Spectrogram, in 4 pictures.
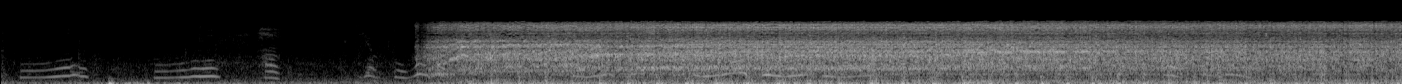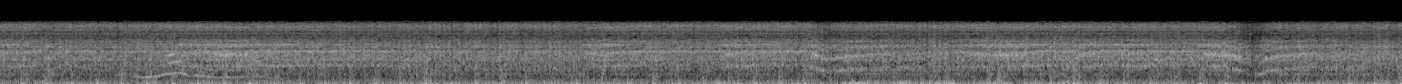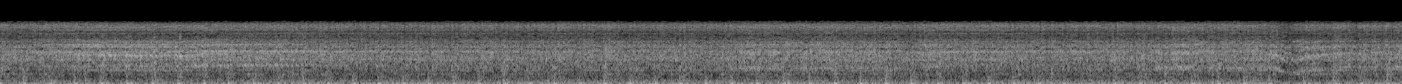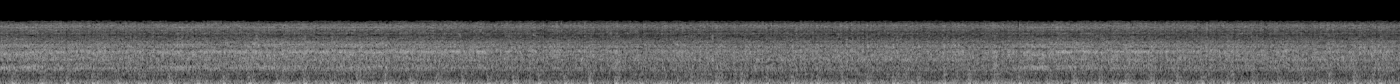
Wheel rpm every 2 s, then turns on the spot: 0, 0, 100, 200, 210, 230, 230, 230, 230, 230, 230, 210, 220, 190, 220, 230, 230, 230, 230, 230, 210, 220, 220, 230, 230, 230, 230, 230.
none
